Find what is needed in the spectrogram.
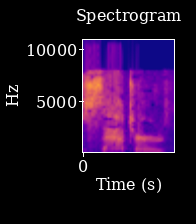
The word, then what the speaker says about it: Satur: It says, now, the name Saturn in Chaldee is pronounced Satur, S-A-T-U-R.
